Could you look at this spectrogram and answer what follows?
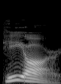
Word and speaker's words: Xeer: Xeer, pronounced "hr", is the traditional legal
